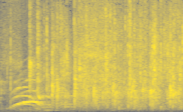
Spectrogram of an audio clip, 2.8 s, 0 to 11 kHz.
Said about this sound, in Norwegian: For alle gode tiltak, Agenda X og 24-7 og Chateau Neuf-publikum, applauder dere selv.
